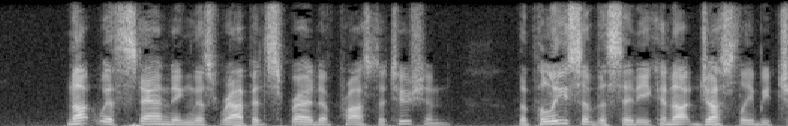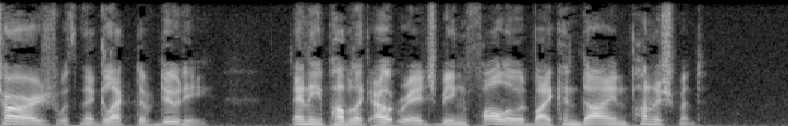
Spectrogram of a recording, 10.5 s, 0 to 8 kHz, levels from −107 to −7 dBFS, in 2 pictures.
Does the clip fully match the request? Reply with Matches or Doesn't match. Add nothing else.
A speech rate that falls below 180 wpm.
Matches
